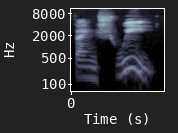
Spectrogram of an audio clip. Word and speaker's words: feng shui: things that you do which is all things feng shui i'm saying right oh good okay because one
